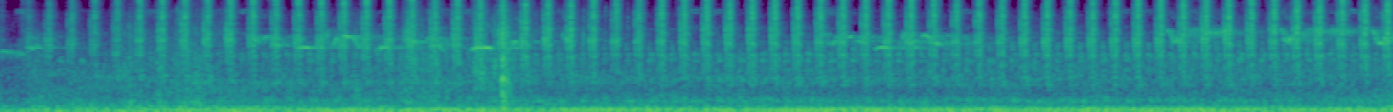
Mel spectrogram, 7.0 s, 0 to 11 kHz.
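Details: 2002 Honda Accord coupe V6 after timing belt, water pump and radiator replacement, failing to start: rapid, even clicking of about seven a second over a low rumble. Owner wonders about a bad main relay; cause unclear.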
